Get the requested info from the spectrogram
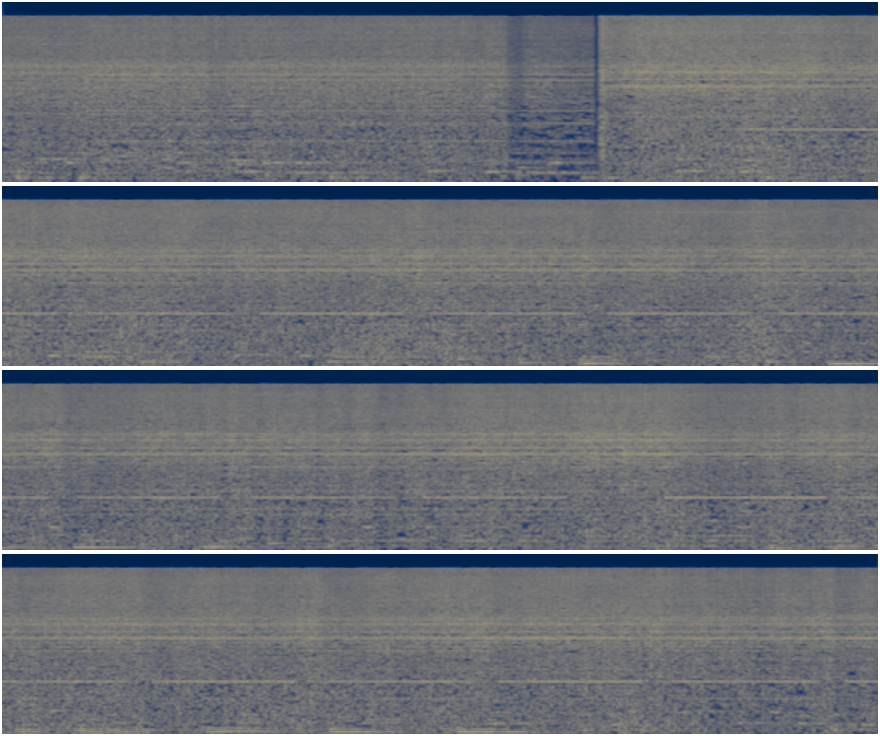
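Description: CNC milling machine's end mill cutting an aluminum plate, heard as a steady hiss from the nozzle blowing at the cutter over a steady high cutting whine. There is a brief drop about four seconds in and an on-and-off low hum through the second half.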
